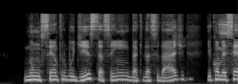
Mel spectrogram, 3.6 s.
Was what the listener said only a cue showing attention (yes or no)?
yes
